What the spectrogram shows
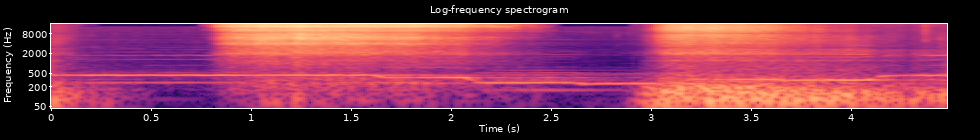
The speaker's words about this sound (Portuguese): Inspire profundamente e traga a atenção para a sua respiração.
